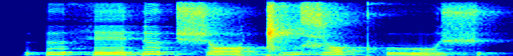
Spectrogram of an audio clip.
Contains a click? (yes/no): yes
